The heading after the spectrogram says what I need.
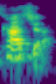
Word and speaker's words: Katja: You did not. It's Katja.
